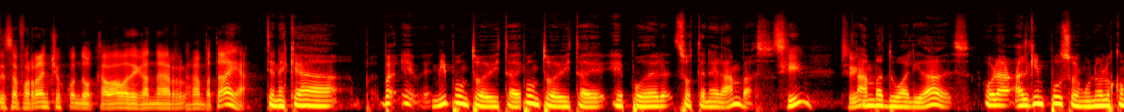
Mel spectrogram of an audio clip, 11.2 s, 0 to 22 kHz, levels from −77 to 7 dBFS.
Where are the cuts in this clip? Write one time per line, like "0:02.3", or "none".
0:01.9
0:02.6
0:04.3
0:05.2
0:09.8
